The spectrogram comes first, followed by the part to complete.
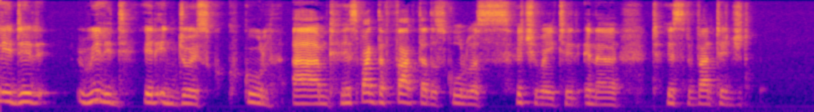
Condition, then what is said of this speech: Stuttering. Due to my stammer, it's quite tough and I just can't seem to say it properly, so I can try my best.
